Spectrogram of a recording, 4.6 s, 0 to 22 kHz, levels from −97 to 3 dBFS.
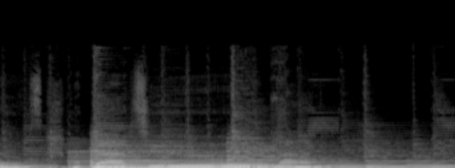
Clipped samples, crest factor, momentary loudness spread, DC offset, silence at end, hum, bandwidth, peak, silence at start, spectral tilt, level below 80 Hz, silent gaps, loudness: under 0.1%; 16 dB; 15 LU; under 0.1%; 0 s; none; 11.5 kHz; -12 dBFS; 0 s; -9 dB/octave; -56 dBFS; none; -27 LUFS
